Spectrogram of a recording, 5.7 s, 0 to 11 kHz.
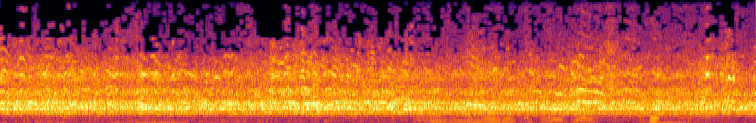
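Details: Greater white-fronted geese, a flock over 83,000 strong, leaving the roost at Miyajima-numa at dawn on 23 April 2017 in bad weather; a broad wash of massed calls with a few wavering honks toward the end.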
